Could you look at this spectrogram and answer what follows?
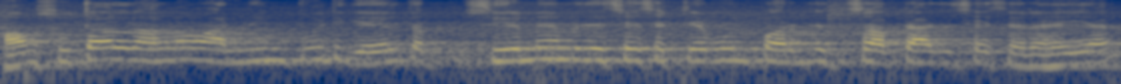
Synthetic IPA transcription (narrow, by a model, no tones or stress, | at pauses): ɦəmsut̪əlɾəɦlɦũanimpuʈɡelt̪ɔ | siɾmemed͡ʒet͡ʃʰɛseʈebulpəɾsəb̚ʈad͡ʒet͡ʃʰɛseɾəɦɛje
